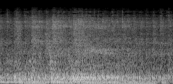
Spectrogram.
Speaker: the money to make it run again. But it's actually really happy right now, so.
